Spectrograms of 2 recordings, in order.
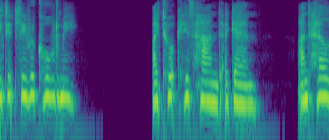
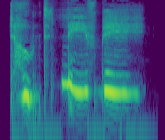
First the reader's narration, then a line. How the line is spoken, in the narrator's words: a faintly whispered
